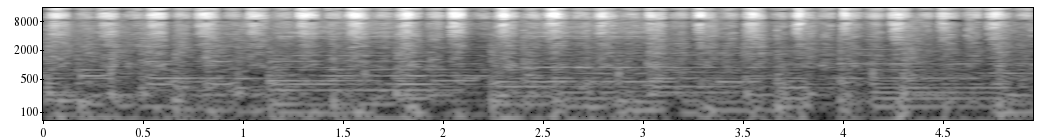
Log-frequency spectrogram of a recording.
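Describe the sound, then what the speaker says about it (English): Fresh ginger is rasped against a grater in quick, steady strokes that run throughout, close and moderately loud, with background music underneath. "I'm now going to grate about half a teaspoon's worth of my fresh ginger."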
